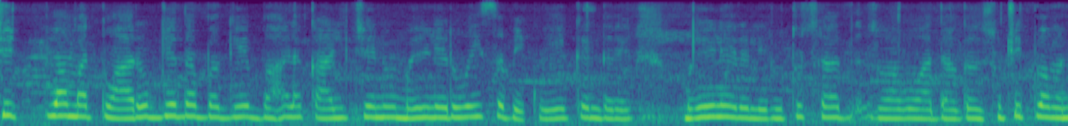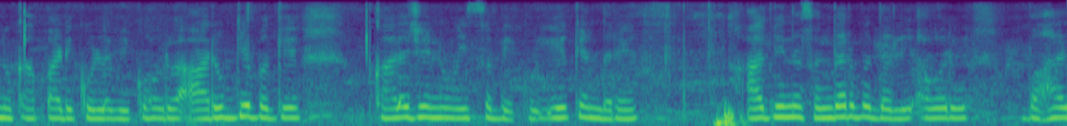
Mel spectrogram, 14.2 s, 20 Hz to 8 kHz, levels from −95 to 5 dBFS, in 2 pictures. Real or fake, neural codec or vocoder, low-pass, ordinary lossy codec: fake; codec, 44.1 kHz, 7.8 kbps, DAC; 7.2 kHz; AAC, 48 kbps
